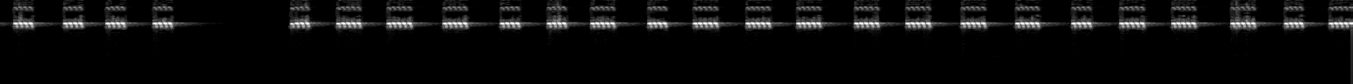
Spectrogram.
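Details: Rhythmic chirps of a male cricket, summer evening: short high pulses in quick even succession, a brief half-second silence near the start, then the steady series resumes, background otherwise silent.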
